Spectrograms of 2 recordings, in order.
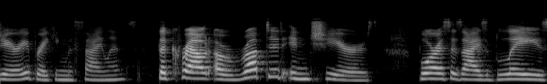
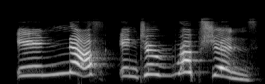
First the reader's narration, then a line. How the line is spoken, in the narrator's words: he roared, desperate to regain control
